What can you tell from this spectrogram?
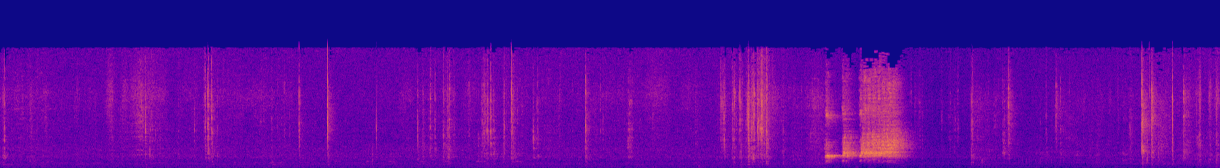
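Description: Kittens' claws clicking and scratching as they scramble over a rope-wrapped post and wooden plank, in short irregular scrapes. About eight seconds in there is one louder rasping burst lasting under a second.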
